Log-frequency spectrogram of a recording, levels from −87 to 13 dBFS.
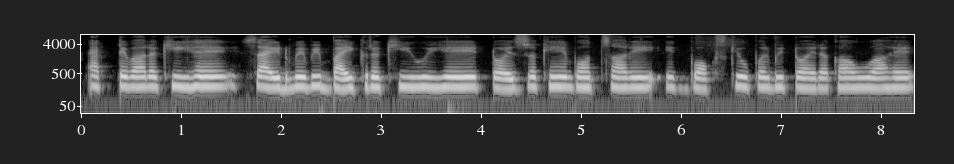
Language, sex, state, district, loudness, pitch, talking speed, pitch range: Hindi, female, Madhya Pradesh, Bhopal, -13 LUFS, 195 Hz, 180 wpm, 185-200 Hz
